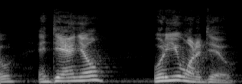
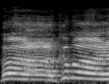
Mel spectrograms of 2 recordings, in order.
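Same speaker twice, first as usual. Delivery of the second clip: loud booing-crowd voice; 10 semitones higher, 9 dB louder than usual. Showing how a fake crowd boos, imitating a booing crowd voice. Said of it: "you do that voice, and it sounds like boo".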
